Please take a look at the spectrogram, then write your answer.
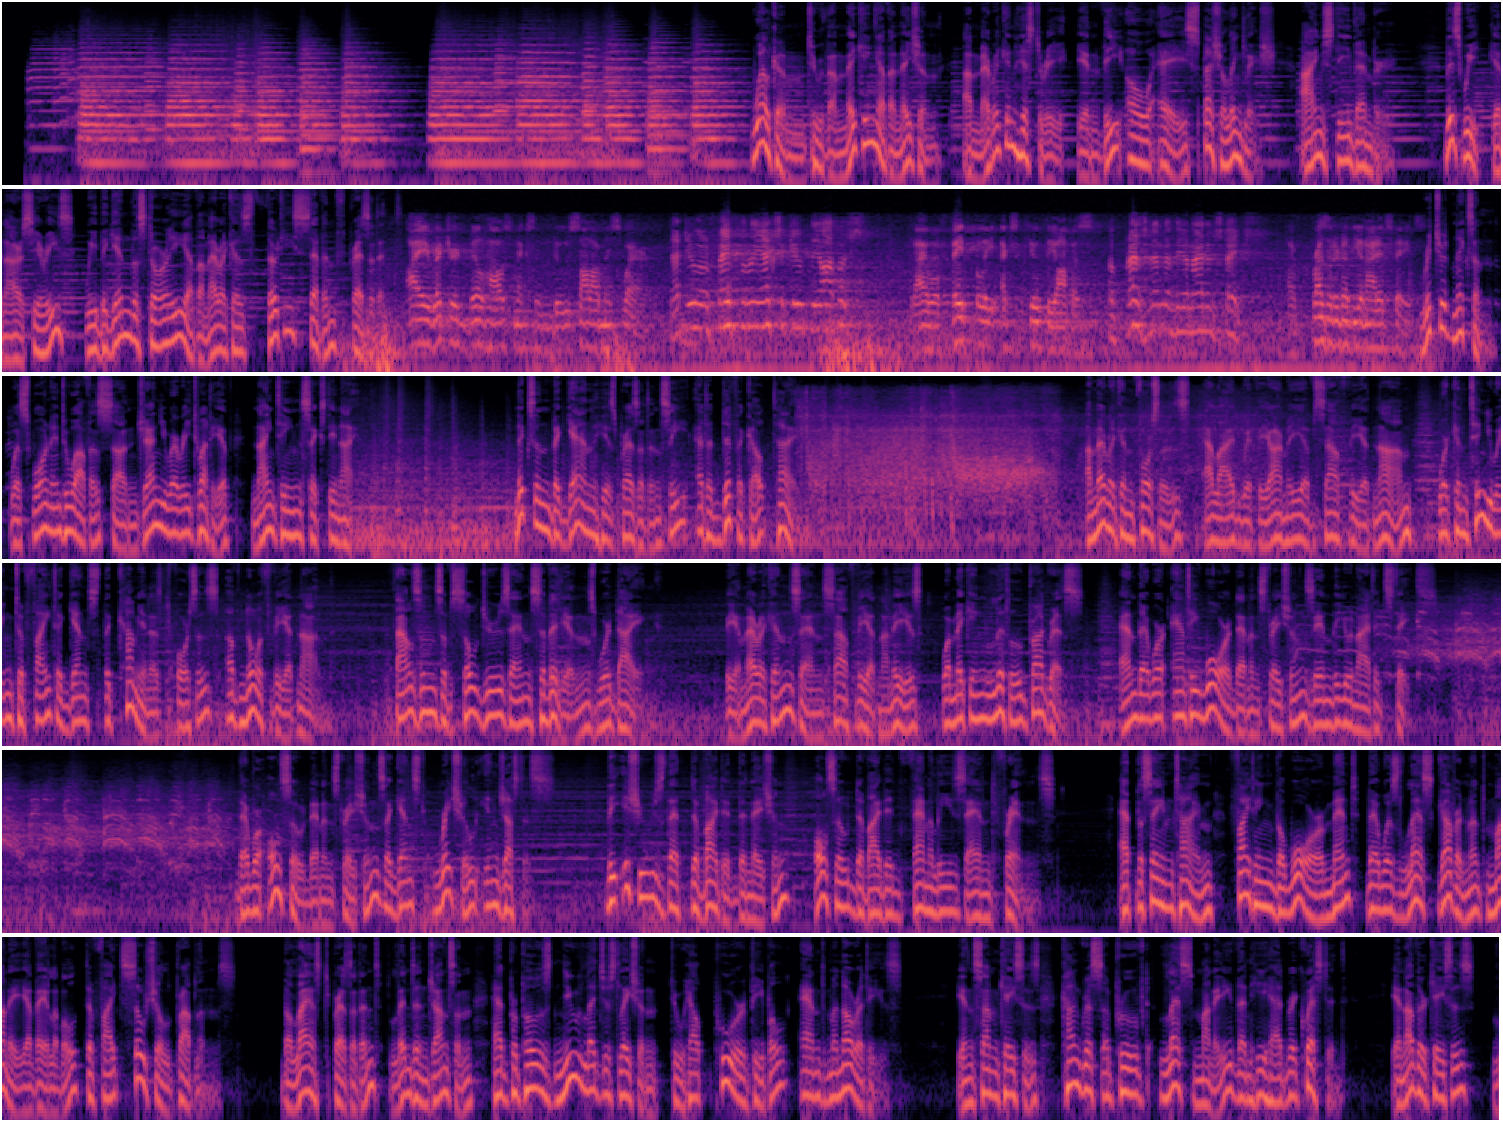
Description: (Viet Nam War battle sounds) American forces, allied with the Army of South Vietnam, were continuing to fight against the communist forces of North Vietnam.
